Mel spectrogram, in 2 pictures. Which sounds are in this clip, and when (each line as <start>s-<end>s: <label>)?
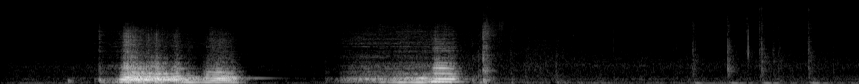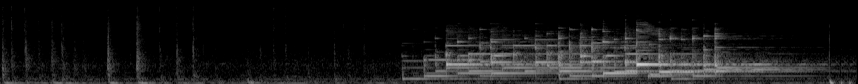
6.9s-12.6s: keyboard typing
12.6s-17.2s: phone ringing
